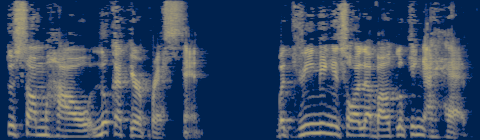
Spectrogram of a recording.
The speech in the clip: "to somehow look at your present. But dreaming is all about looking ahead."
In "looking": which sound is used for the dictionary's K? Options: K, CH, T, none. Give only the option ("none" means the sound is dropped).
K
